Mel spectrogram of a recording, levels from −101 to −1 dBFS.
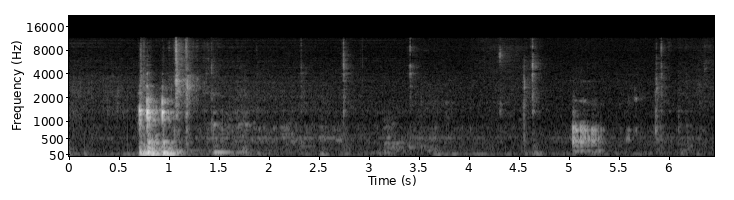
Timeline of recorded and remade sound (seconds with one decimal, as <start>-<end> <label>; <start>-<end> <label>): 0.0-3.4 remade; 3.4-6.5 recorded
